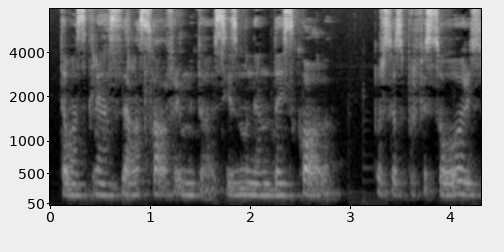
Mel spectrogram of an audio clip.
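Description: This woman talks with fairly even intonation, a medium pitch, and a moderate pace. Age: 30s. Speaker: education specialist. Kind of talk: podcast interview. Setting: studio.

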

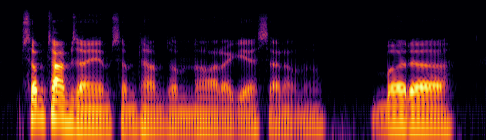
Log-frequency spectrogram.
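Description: Recorded very cleanly against a silent background, a man with an American accent talks with ordinary pitch variation. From Oklahoma, raised partly in Texas. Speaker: cowboy and silversmith. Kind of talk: casual chat.

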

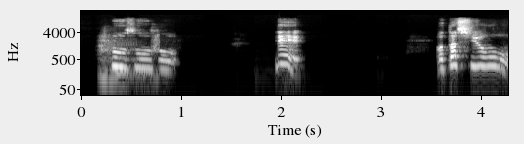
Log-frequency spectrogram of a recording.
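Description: A woman speaks in a dry, close recording with no echo. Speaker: guest, university friend of host. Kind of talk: casual chat. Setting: online call.

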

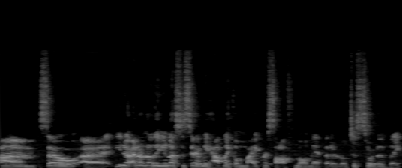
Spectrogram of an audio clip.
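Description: With noticeable background noise behind her, a woman with an American accent talks at a fairly quick pace in a fairly low pitch. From rural US. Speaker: tech startup founder. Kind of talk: interview.

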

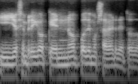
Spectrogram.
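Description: A man with a fairly low pitch delivers his words at a very fast pace. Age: 40s. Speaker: building engineer and construction manager. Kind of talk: casual interview.

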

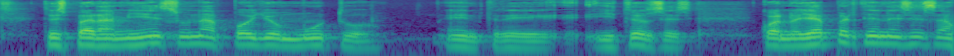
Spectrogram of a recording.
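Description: In a Jalisco accent, the voice moves at a moderate pace with ordinary pitch variation on a very clean recording with a silent background. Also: man. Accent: Mexican (western, Jalisco). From Mexico, Guadalajara. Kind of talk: podcast interview, explaining.

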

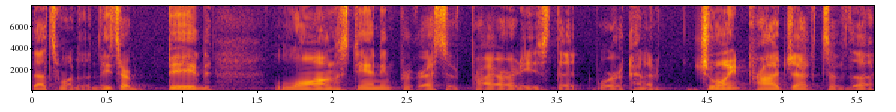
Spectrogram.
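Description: A man with an American accent speaks at a fairly quick pace in a normal speaking voice with ordinary pitch variation. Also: very clean recording, silent background. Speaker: podcast co-host, former state senator. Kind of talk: casual political discussion. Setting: studio.

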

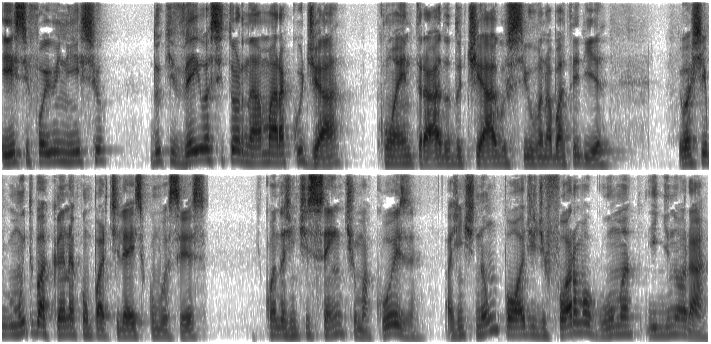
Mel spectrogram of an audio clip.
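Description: With a normal speaking voice and ordinary pitch variation, a man talks at a fairly high pitch. His pace stays moderate. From southern Brazil, Porto Alegre. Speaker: band singer. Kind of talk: personal storytelling monologue.

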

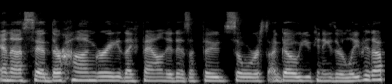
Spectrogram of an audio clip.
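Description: Fairly low in pitch and fairly even in intonation, a woman speaks against a quiet background. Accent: Southern US. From US South. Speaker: hobbyist beekeeper, podcast co-host. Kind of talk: casual chat.

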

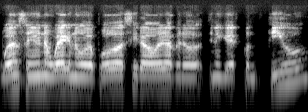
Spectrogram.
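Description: A man's fairly high voice with ordinary pitch variation, in a Chilean accent, at a very fast pace. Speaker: comedian. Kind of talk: casual chat.

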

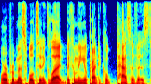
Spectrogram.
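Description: In an American accent, a man with an unremarkable speaking voice talks at a fairly quick pace and fairly low pitch, on a very clean recording with a silent background and a dry, close sound with no echo. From US South, South Carolina. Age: 30s. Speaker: podcast co-host. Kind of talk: casual chat.

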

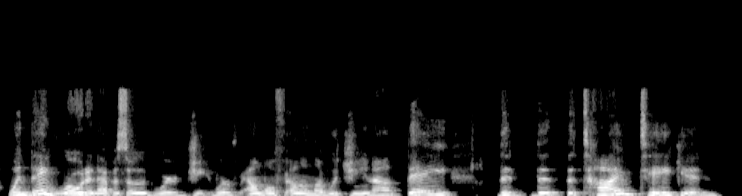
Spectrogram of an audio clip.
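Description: A woman's fairly high voice with lively intonation, an American accent and an unremarkable speaking voice. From New York City (Brooklyn). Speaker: actress. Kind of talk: interview.

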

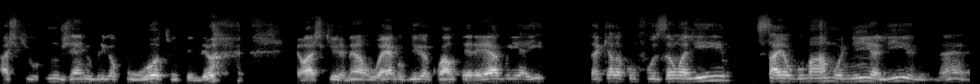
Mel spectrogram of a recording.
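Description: Against a quiet background, a man of medium pitch talks at a moderate pace, with ordinary pitch variation and big swings in loudness. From Niterói, Rio de Janeiro, Brazil. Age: 40s. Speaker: guest on astrology podcast. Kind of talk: casual chat. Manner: halting, repeats words.

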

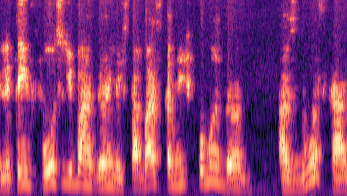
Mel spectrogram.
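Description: Delivered at a moderate pace, the speech has lively intonation and a dry, close sound with no echo. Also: man. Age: 40s. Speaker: history teacher. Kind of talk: casual chat.

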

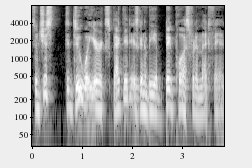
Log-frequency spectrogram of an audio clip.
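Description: A man with an American accent speaks at a moderate pace, his lively intonation marked by vocal fry. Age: 60s. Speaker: sports podcast host. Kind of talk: solo podcast monologue. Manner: enthusiastic.

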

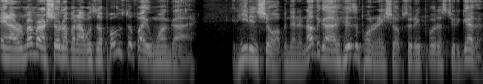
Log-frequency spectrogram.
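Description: Someone talks at a very fast pace with an American accent. The pitch swings very widely. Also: man, fairly high pitch for a man, very clean recording, silent background. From Delaware, later Florida. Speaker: mixed martial arts fighter and coach. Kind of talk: casual interview. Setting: studio on gym mats.

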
